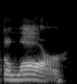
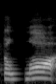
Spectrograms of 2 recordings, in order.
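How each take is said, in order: First: "lar" for law, with an R added at the end; added Boston R. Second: "law" attempted Boston-style, missing the added R; failed Boston R. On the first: Showing how she says law as "lar", R added. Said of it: "in which it adds an R". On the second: Failed demo of Boston "law", no R landing. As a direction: try "law" with an accent and lose the R. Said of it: "I can't say it". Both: Shown as a demonstration.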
